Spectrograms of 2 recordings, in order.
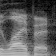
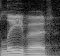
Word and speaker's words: Liebert: thing, I was like, oh, his name must be Liebert. And then I watched the announcement videos. They kept calling him Liebert, and I was like, oh, I guess it's pronounced Liebert. I've been pronouncing it wrong.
